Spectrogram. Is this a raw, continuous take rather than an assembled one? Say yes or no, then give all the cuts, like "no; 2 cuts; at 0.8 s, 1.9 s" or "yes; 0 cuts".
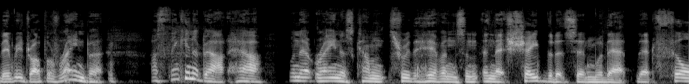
no; 1 cut; at 2.8 s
